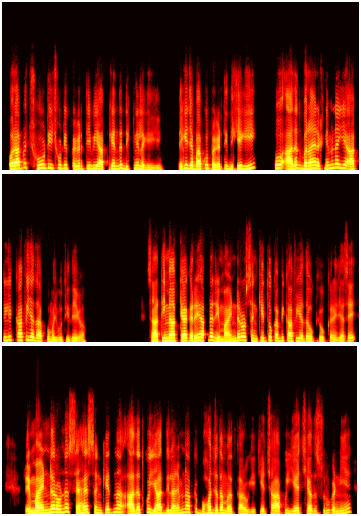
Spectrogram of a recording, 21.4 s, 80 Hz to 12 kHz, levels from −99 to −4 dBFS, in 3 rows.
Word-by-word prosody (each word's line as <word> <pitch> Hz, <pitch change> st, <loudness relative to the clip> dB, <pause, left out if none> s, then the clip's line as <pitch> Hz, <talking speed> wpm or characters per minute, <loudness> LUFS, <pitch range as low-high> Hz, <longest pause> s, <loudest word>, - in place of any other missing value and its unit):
और 195 Hz, +2 st, +5 dB
आप 225 Hz, +1 st, +7 dB
ना 295 Hz, -, -6 dB
छोटी-छोटी 240 Hz, 0 st, -3 dB
प्रकृति 195 Hz, 0 st, -4 dB
भी 220 Hz, +1 st, -2 dB
आपके 205 Hz, +4 st, -3 dB
अंदर 200 Hz, +5 st, -1 dB
दिखने 200 Hz, +2 st, -5 dB
लगेगी। 140 Hz, -7 st, -5 dB, 0.4 s
देखिए 175 Hz, +9 st, 0 dB
जब 225 Hz, -5 st, +4 dB
आपको 180 Hz, +7 st, +3 dB
प्रगति 175 Hz, 0 st, -1 dB
दिखेगी 195 Hz, -, -1 dB, 0.4 s
तो 250 Hz, +1 st, +4 dB, 0.2 s
आदत 230 Hz, +7 st, +4 dB
बनाए 215 Hz, +3 st, +4 dB
रखने 215 Hz, +1 st, -5 dB
में 245 Hz, +3 st, -4 dB
ना 275 Hz, -, 0 dB
ये 250 Hz, -2 st, -1 dB
आपके 185 Hz, +4 st, +1 dB
लिए 255 Hz, +3 st, -5 dB
काफ़ी 240 Hz, +2 st, +2 dB
ज़्यादा 230 Hz, -6 st, +2 dB
आपको 180 Hz, -2 st, -3 dB
मज़बूती 135 Hz, -1 st, -6 dB
देगा। 130 Hz, 0 st, -6 dB, 1.3 s
साथ 140 Hz, -2 st, +3 dB
ही -, -, +3 dB
में 215 Hz, +1 st, +4 dB
आप 215 Hz, 0 st, +4 dB
क्या 220 Hz, 0 st, +7 dB
करें, 185 Hz, +1 st, +1 dB
आप 215 Hz, -1 st, +3 dB
ना 255 Hz, -, +2 dB
रिमाइंडर 160 Hz, +6 st, 0 dB
और 245 Hz, -, +3 dB
संकेतों 195 Hz, +1 st, -3 dB
का 215 Hz, -2 st, +1 dB
भी 215 Hz, +2 st, -6 dB
काफ़ी 185 Hz, -1 st, 0 dB
ज़्यादा 185 Hz, -2 st, -2 dB
उपयोग 150 Hz, -3 st, -6 dB
करें। 135 Hz, -3 st, -7 dB
जैसे 135 Hz, +11 st, -5 dB, 0.6 s
रिमाइंडर 180 Hz, +9 st, +5 dB
और 230 Hz, 0 st, +4 dB
ना, 275 Hz, +2 st, 0 dB
सहज 205 Hz, 0 st, +1 dB
संकेत 210 Hz, 0 st, -2 dB
ना, 250 Hz, 0 st, 0 dB
आदत 205 Hz, 0 st, +2 dB
को 240 Hz, -, 0 dB
याद 185 Hz, -1 st, +4 dB
दिलाने 175 Hz, 0 st, -1 dB
में 210 Hz, -, -6 dB
ना 240 Hz, -, 0 dB
आपके 230 Hz, +1 st, -6 dB
बहुत 190 Hz, +7 st, +1 dB
ज़्यादा 190 Hz, +1 st, +1 dB
मददगार 155 Hz, -3 st, -2 dB
होगी 130 Hz, -1 st, -8 dB
कि 155 Hz, -, -8 dB
अच्छा 155 Hz, +5 st, -3 dB
आपको 160 Hz, +3 st, 0 dB
ये 165 Hz, -1 st, -4 dB
अच्छी 180 Hz, 0 st, -6 dB
आदत 165 Hz, -1 st, 0 dB
शुरू 170 Hz, +3 st, -11 dB
करनी 170 Hz, -2 st, -5 dB
है, 235 Hz, +6 st, -6 dB
190 Hz, 205 wpm, -22 LUFS, 165-220 Hz, 1.3 s, आप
